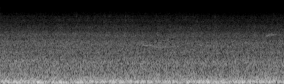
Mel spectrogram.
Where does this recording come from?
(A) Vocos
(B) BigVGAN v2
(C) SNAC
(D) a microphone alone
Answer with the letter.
B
